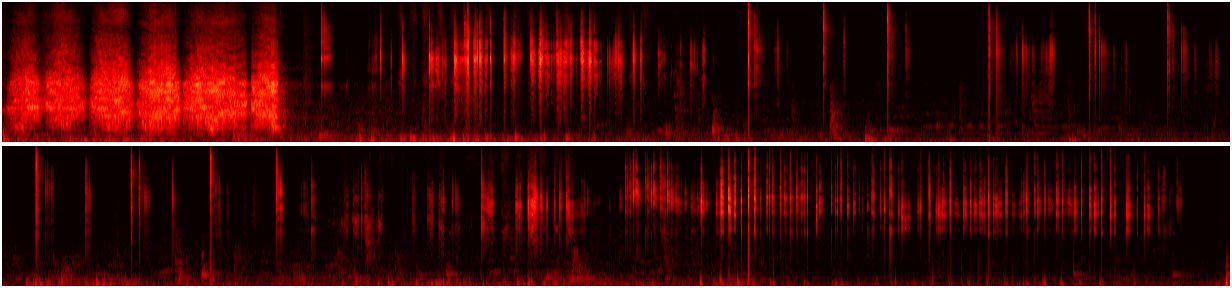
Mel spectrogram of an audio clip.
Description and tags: Here are the sounds recorded from various objects.
ball, france, lapoterie, mysounds, rennes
